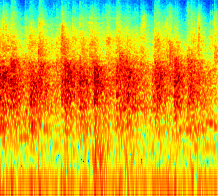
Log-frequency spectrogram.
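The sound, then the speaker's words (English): A church audience applauds with a hand clap of praise to the Lord, a steady, fairly soft wash of many hands clapping with no pause. “Then give the Lord a hand clap of praise.”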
